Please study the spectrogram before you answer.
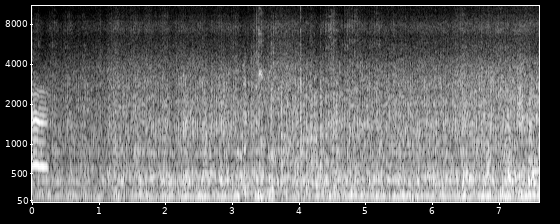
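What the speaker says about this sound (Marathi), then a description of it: "आम्ही ट्रॅक्टर घेऊन आलेलो आहे" A tractor engine idles and rumbles with a low, steady hum, while people talk over it near a flowing river.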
